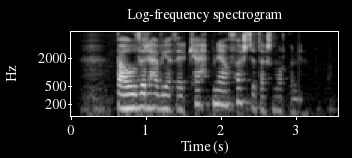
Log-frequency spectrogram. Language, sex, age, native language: Icelandic, female, 30-39, Icelandic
